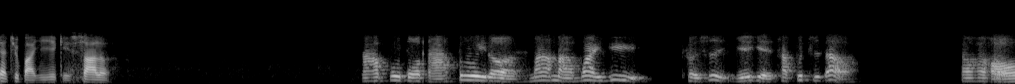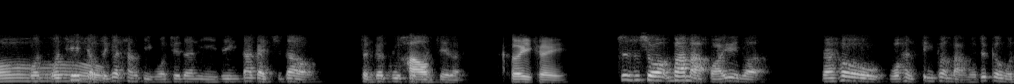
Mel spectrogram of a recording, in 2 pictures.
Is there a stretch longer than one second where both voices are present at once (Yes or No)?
Yes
